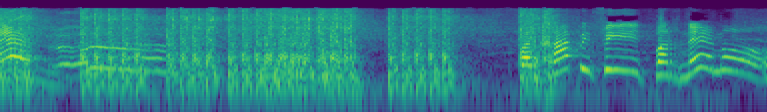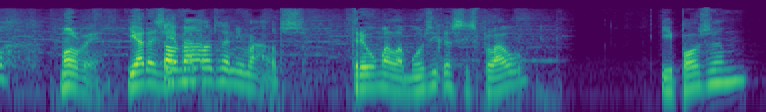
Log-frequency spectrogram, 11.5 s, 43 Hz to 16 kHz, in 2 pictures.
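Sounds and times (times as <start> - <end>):
automatic gunfire sound effect: 0.1 - 4.2
speech: 4.5 - 9.8, 10.7 - 11.4.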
